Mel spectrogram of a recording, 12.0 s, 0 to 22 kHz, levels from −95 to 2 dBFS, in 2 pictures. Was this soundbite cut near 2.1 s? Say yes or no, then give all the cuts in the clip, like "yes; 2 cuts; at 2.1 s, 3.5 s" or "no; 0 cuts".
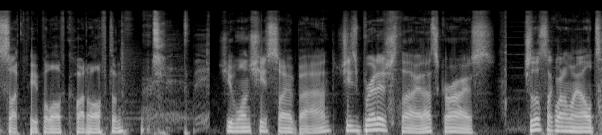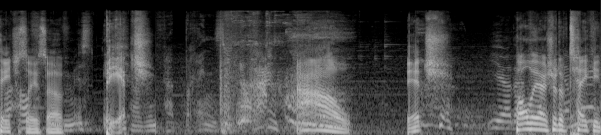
yes; 2 cuts; at 2.1 s, 7.6 s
